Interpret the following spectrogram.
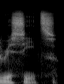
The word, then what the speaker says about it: receipts: That's why some people turn off their read receipts. Let's spell that. R E A D read. R E C E Ts. Receipts. Note the silent P.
